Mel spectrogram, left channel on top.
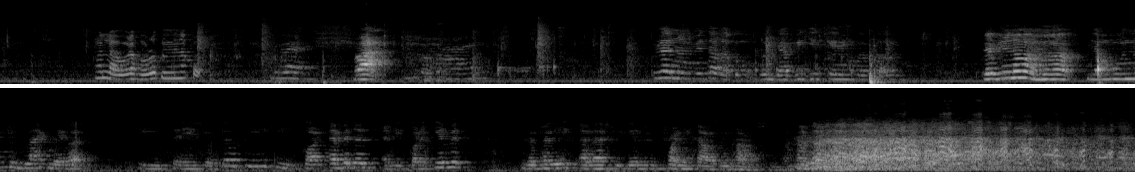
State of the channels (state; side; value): different; both; correlation 0.00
